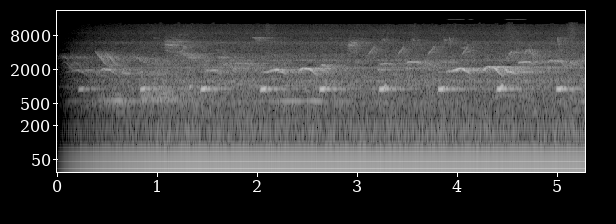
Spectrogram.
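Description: Birds calling and singing. One bird repeats a single short note at a steady pace, over other chirps and whistled notes. The sound fades in at the start.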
